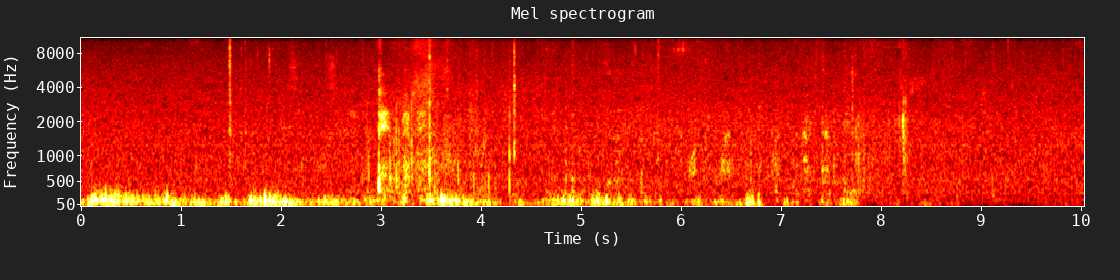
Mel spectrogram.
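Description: Faint, muffled low voices in irregular patches, with a few sharp clicks and light rustles about one to four seconds in; the sounds die away about eight seconds in.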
